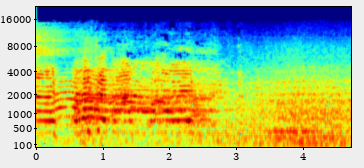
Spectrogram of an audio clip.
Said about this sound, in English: A few streets across, children from the nationalist area are getting on their buses to head off to County Meath and away from the tension in the city.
